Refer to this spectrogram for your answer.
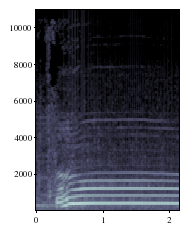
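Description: A single long wolf howl rises quickly in pitch, then holds a steady, clear tone with strong harmonics, loud with no talking.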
